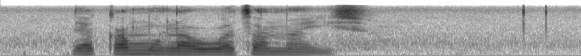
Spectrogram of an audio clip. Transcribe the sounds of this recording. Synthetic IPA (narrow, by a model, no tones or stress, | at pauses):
jakʼamʊlaʊwat͡sʼamaiːsɔ̥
